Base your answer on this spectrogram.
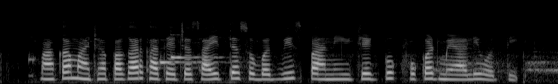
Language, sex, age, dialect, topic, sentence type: Marathi, female, 31-35, Southern Konkan, banking, statement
